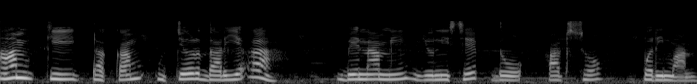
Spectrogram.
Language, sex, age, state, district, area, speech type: Santali, female, 30-45, Jharkhand, Pakur, rural, read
